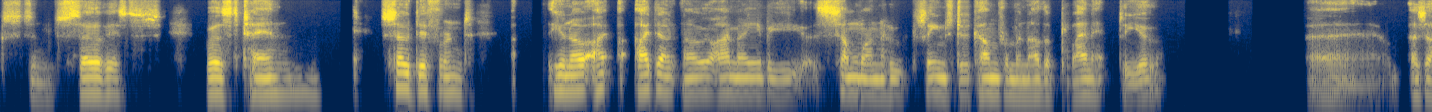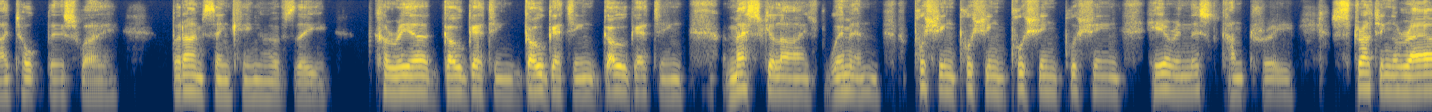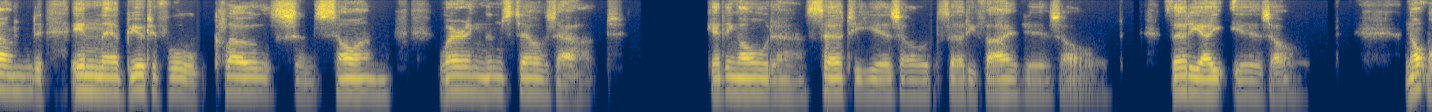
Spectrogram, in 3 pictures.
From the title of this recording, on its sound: Malaysia Meets (Zoom)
